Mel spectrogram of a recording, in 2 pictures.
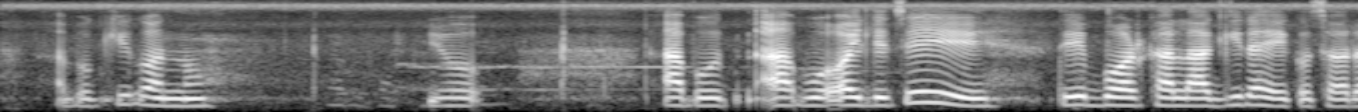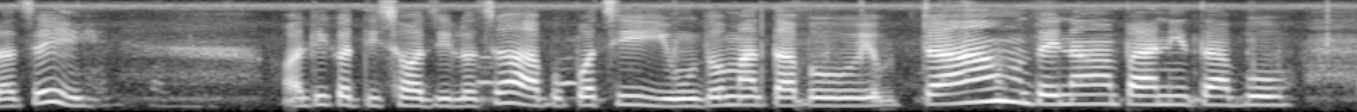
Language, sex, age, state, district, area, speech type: Nepali, female, 30-45, West Bengal, Kalimpong, rural, spontaneous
